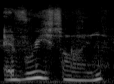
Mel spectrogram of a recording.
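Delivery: usual speaking voice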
